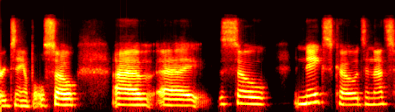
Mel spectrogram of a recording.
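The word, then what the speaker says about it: NAICS: management consulting for example so uh uh so nakes codes and that's how you pronounce that it it stands for na North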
